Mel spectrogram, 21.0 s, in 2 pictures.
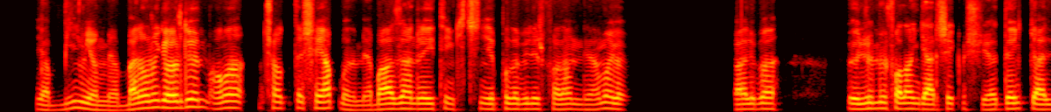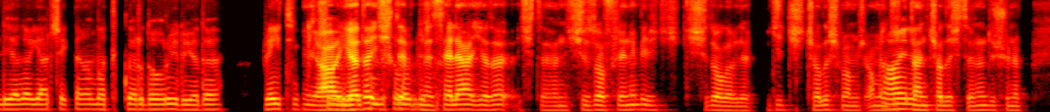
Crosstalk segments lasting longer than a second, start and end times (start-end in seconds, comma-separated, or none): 13.6-14.9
